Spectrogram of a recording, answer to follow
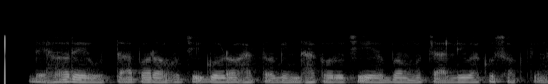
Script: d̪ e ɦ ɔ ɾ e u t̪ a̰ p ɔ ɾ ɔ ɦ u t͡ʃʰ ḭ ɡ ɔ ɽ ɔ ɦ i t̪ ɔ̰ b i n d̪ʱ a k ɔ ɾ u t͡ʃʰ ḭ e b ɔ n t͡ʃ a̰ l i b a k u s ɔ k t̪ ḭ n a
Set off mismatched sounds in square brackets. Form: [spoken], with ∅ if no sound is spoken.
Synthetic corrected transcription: d̪ e ɦ ɔ ɾ e u t̪ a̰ p ɔ ɾ ɔ ɦ u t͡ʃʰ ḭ ɡ [o] ɽ ɔ ɦ [a] t̪ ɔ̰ b i n d̪ʱ a k ɔ ɾ u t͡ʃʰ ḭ e b ɔ [ŋ] t͡ʃ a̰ l i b a k u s ɔ k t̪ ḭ n a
